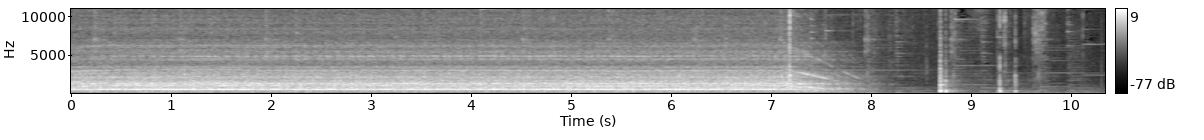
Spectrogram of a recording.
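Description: Electric stand mixer running its dough hook through bread dough as flour is mixed in, a steady motor whine that is switched off about seven seconds in and winds down. A couple of sharp knocks follow near the end.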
